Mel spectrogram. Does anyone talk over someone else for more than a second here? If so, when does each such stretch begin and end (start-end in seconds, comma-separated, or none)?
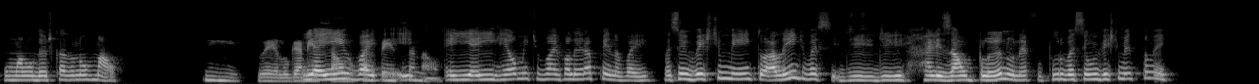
3.0-4.5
